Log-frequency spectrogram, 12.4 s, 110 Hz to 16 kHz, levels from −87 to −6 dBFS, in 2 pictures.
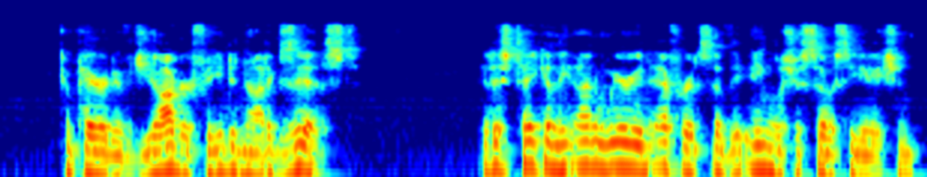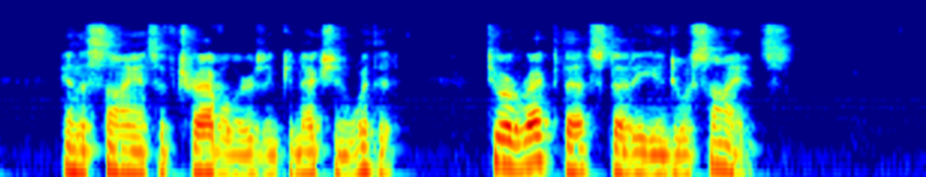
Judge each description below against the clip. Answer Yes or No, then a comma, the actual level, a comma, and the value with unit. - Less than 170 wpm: Yes, average, 150 wpm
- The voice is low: Yes, low, 120 Hz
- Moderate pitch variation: Yes, average, 3.9 semitones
